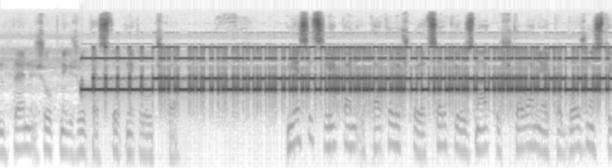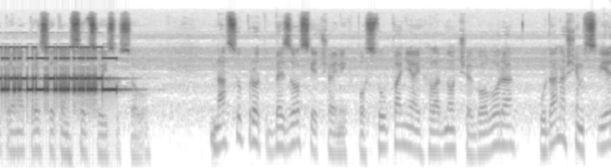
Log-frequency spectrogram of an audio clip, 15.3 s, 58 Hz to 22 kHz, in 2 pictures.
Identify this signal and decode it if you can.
RTTY (50 baud, 450 Hz shift), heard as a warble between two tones, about 1160 Hz centre, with speech in Croatian. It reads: WE KUNNEN ONS DAAROM NIET DRUK MAKEN OVER DE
